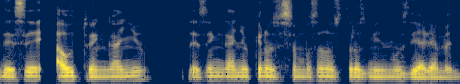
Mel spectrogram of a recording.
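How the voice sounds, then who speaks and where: At a very fast pace, a dark, mellow tone comes across in a dry, close sound with no echo. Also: man. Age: 20s. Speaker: podcast host and wellness therapist. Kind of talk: solo podcast monologue.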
